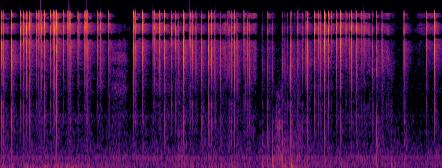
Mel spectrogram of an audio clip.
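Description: Long red nails tap rapidly on a flat, solid, speckled grey polished stone countertop. The result is a quiet stream of sharp, dry, bright clicks that stop instantly with no ring, broken by brief pauses near the two- and six-second marks.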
